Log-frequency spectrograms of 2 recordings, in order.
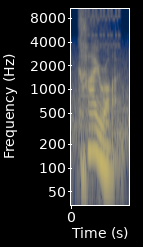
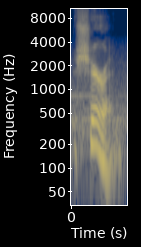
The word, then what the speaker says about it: Charon: and the most mysterious one, Chiron, also pronounced Charon. So you can pronounce it however you like. I'm going to go with Charon.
